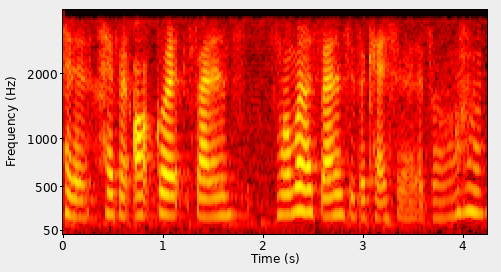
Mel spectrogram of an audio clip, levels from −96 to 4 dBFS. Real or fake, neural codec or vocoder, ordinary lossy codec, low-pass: real; none; none; 3.6 kHz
